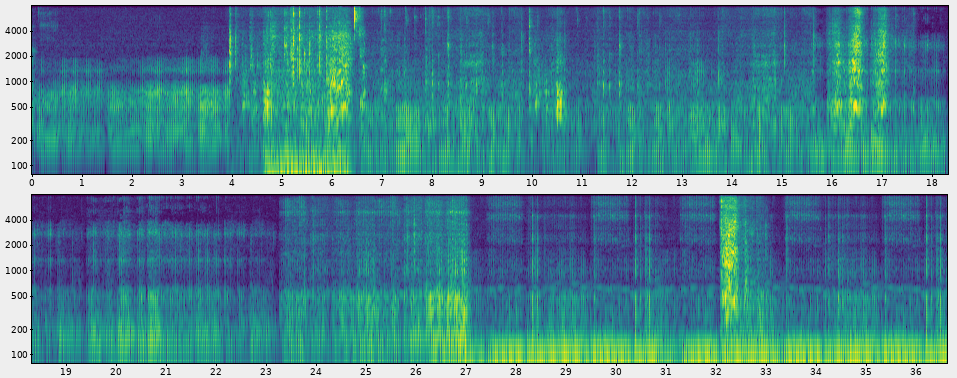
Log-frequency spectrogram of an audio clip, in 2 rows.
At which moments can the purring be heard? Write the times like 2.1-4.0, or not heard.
0.0-36.5.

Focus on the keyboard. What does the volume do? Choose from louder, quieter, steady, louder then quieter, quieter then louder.
quieter.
